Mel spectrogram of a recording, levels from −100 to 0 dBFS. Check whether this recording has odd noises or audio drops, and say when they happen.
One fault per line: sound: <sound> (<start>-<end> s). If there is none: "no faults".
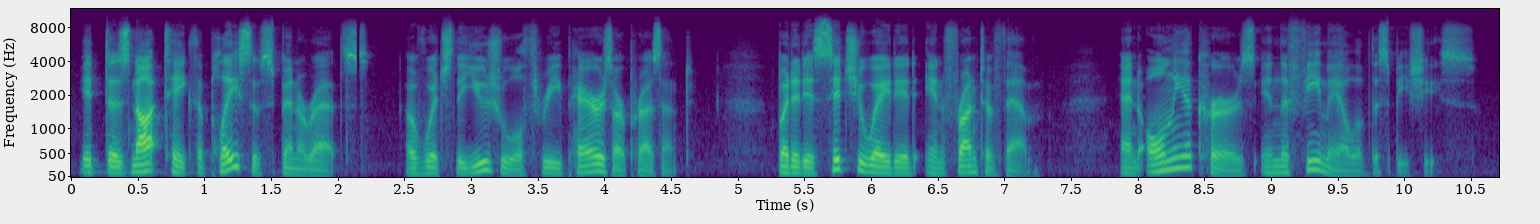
sound: dropout (2.1-2.2 s)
